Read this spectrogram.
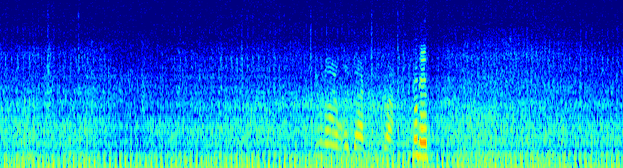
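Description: A motorcycle engine idles with a steady, low thumping close by.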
